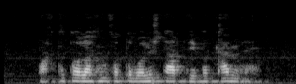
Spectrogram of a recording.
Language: Uzbek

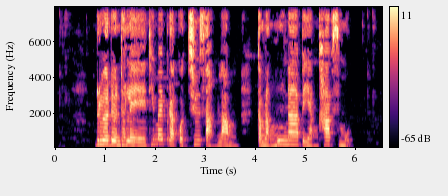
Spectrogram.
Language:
Thai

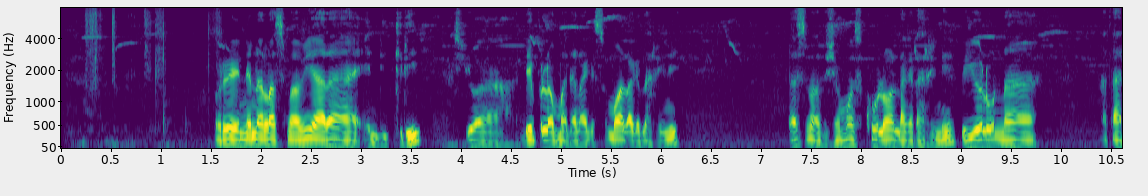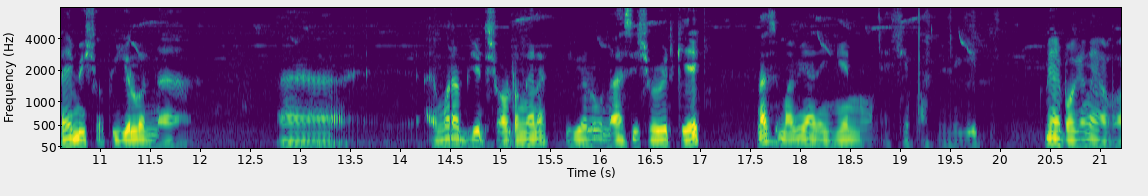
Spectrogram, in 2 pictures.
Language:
Masai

